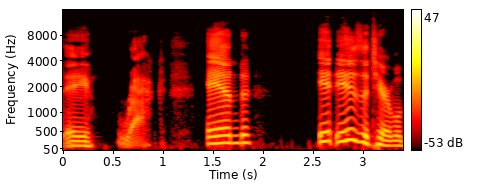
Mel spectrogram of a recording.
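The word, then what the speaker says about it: Arrak: is the breath of a r r a k that's how you spell it it's a rack and it is a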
